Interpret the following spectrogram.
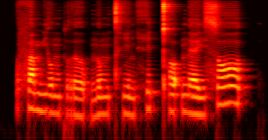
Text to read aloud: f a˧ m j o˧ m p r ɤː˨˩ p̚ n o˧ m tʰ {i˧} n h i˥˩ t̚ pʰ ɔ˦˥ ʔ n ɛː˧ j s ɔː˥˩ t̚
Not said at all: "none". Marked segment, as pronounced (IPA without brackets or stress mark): i˩˦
